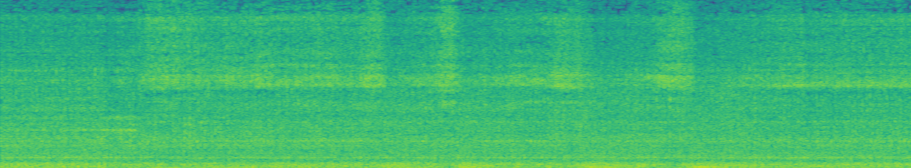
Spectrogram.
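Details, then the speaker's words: Carbureted AMC Jeep engine, all emission devices connected, just started on choke: settled idle with low rumble and gravelly whir from the spinning air pump; on full idle circuit, choke opening slightly early, idle healthy. "Every emission device is still hooked up on this car. And you actually hear the air pump spinning. That's what that gravelly sound is. So we're on full idle circuit, guys."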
